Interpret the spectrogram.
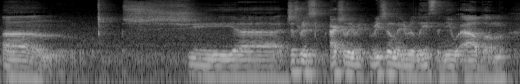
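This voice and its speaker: A man's voice: sits low, slow, fairly bright tone, roomy sound, far from the mic, a little hiss or hum. A man co-hosting a casual music chat, introducing songs with many hesitations and fillers. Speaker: co-host presenting songs.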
